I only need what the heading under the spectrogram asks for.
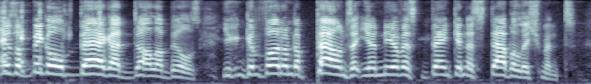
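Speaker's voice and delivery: loud, classic cartoon-bear voice. Speaker doing a tooth-fairy bit, slipping into a Yogi Bear voice. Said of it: "Now I'm Yogi Bear, apparently".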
